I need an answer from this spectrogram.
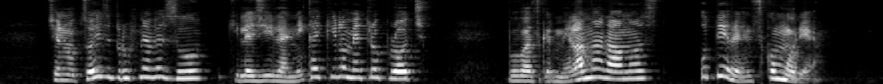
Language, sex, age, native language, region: Slovenian, female, 12-17, Slovenian, Drava region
